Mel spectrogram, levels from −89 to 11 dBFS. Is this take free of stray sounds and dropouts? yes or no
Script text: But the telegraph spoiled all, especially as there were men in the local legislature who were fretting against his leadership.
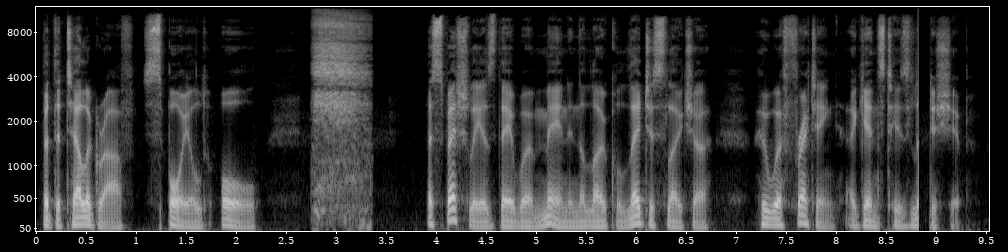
no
